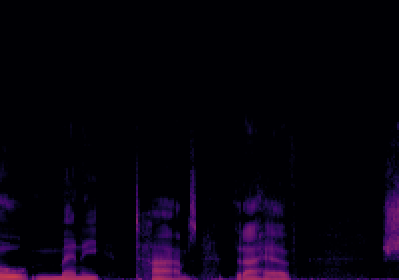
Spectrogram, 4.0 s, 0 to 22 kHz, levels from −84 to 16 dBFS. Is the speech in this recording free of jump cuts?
yes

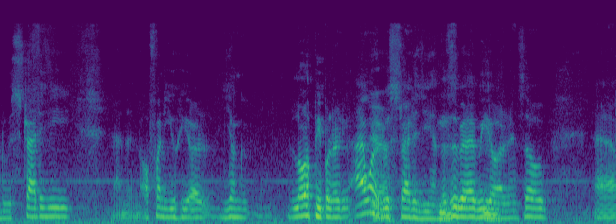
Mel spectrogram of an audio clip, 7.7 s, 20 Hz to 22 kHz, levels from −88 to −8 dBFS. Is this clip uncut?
yes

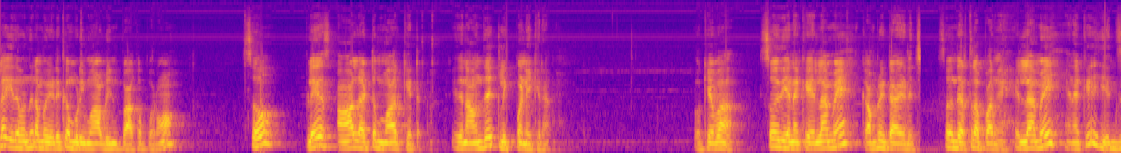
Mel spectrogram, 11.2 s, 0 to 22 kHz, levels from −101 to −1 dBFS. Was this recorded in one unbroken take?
no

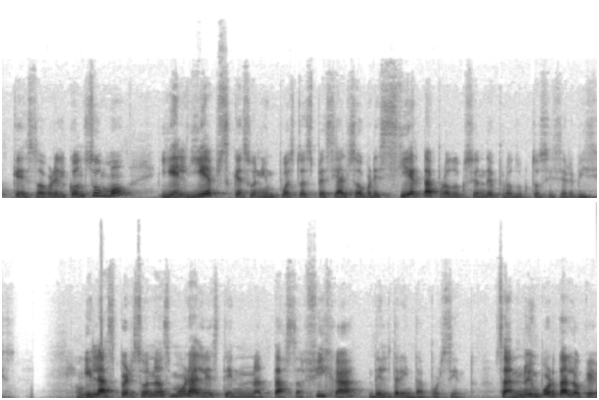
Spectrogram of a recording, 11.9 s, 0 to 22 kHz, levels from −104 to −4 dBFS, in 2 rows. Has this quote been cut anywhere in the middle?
yes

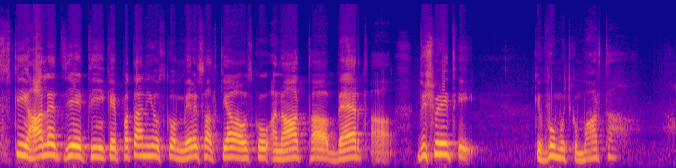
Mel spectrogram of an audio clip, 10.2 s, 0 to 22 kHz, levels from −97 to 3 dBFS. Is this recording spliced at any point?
no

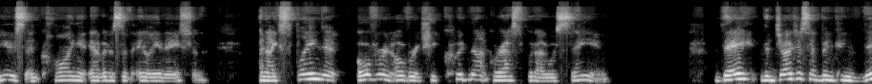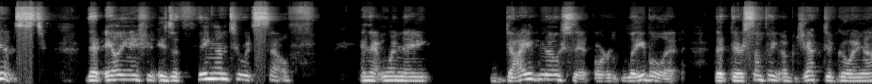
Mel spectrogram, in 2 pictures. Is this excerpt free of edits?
yes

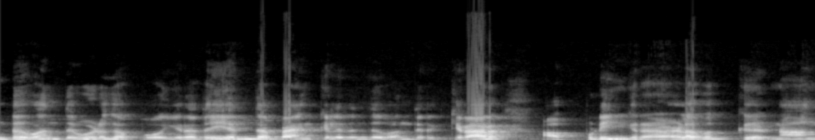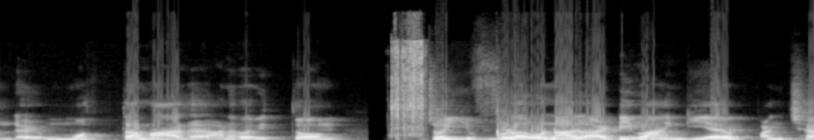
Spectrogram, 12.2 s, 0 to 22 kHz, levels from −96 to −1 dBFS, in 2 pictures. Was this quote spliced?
yes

